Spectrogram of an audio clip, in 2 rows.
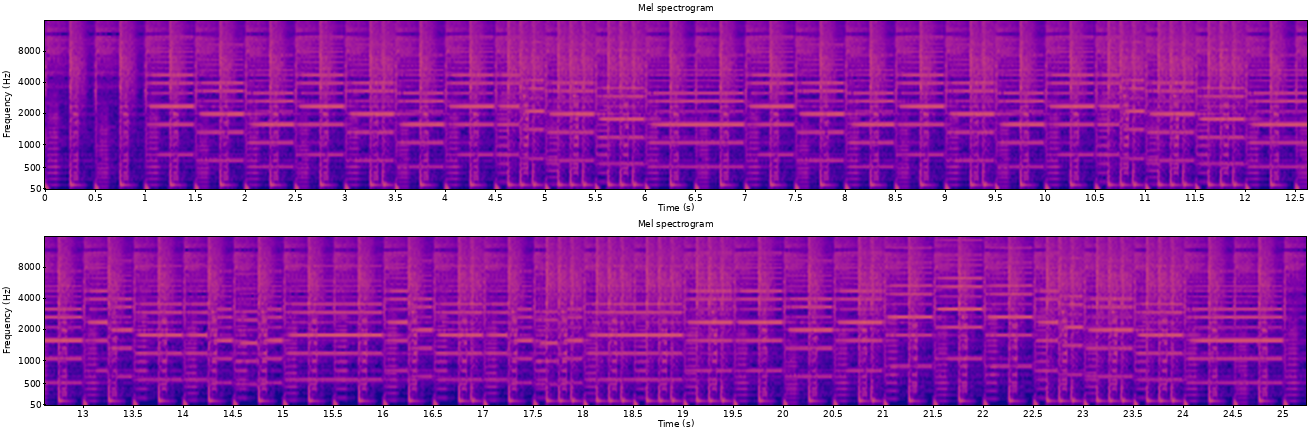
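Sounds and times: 
German polka music: 0.0s - 25.2s.

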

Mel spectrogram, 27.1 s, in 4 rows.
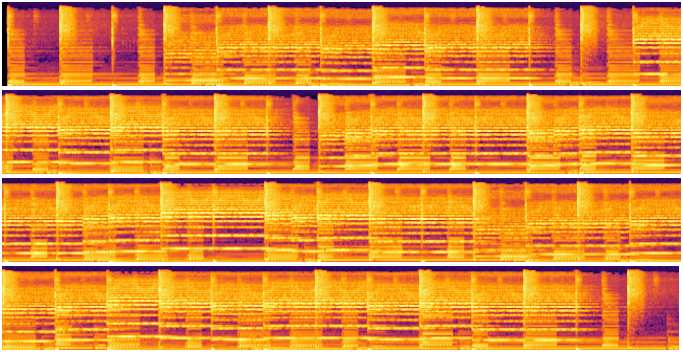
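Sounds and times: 
unplugged midi music: 0.1s - 27.1s.

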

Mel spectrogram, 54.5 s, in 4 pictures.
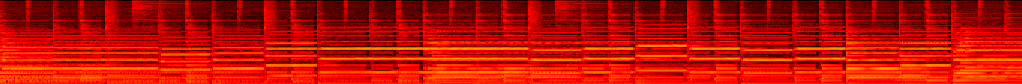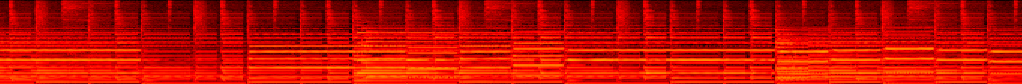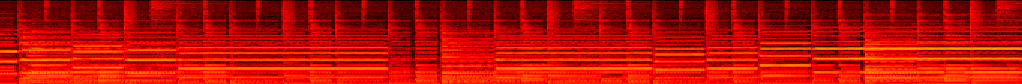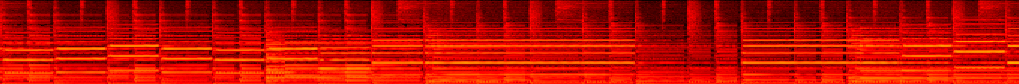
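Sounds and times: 
Hawaiian MIDI music: 0.0s - 54.4s.

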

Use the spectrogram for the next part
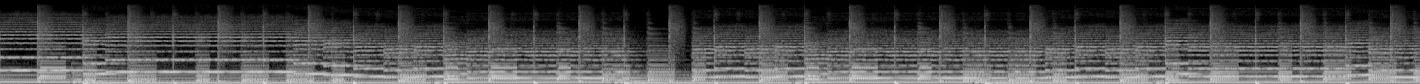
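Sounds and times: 
acoustic traditional midi music: 0.0s - 14.2s.

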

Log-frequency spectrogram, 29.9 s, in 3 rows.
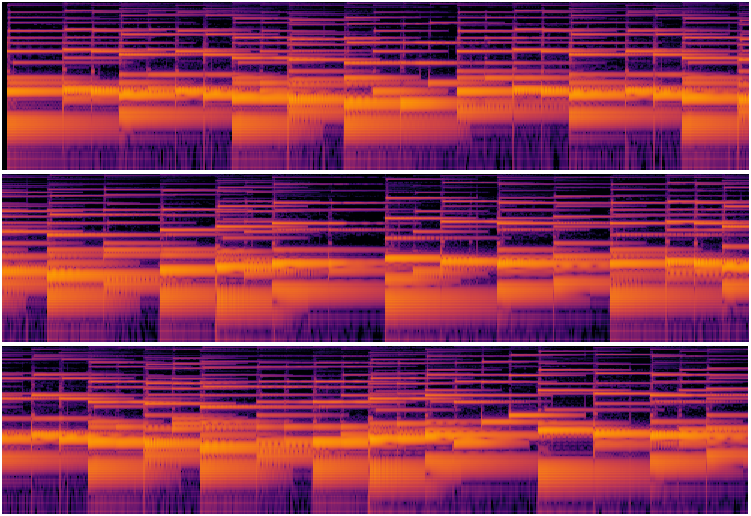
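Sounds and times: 
music box: 0.1s - 29.8s.

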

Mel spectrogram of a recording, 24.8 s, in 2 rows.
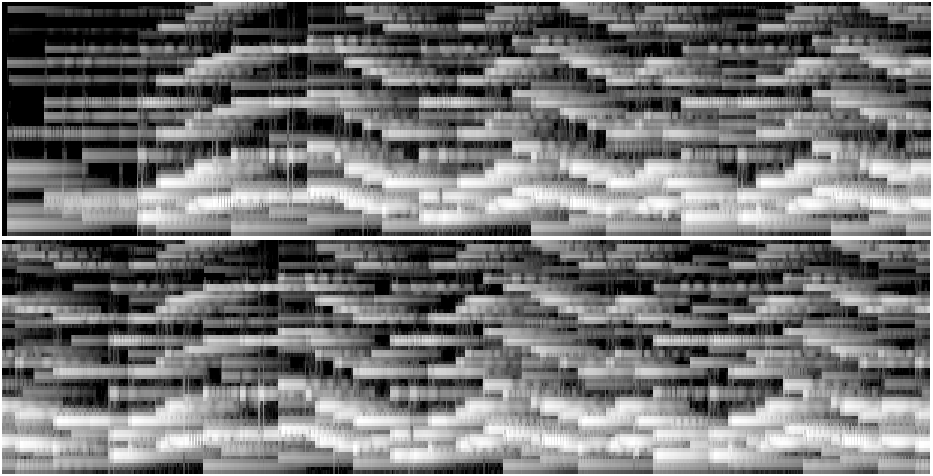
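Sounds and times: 
music box: 0.1s - 24.7s.

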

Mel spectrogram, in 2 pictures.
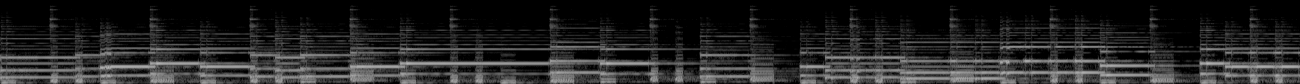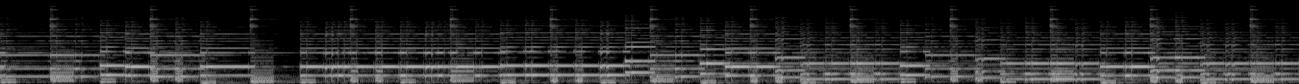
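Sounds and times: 
ethnic guitar music: 0.0s - 25.9s.

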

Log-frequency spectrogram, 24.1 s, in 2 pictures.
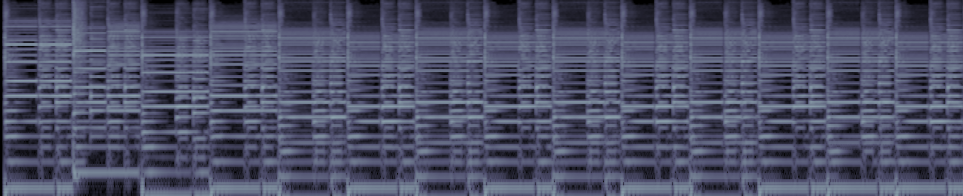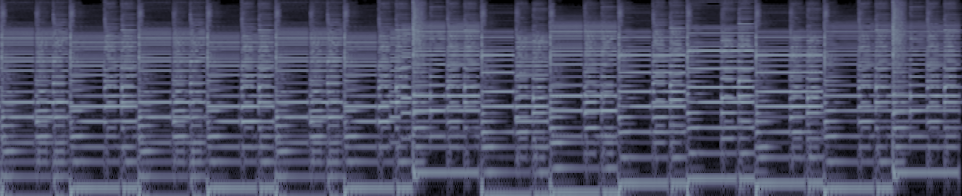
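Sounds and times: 
traditional country music: 0.1s - 24.0s.

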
